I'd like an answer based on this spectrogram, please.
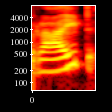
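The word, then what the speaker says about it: write: डब्ल्यू आर को र पढ़ते हैं। डब्ल्यू साइलेंट रहता है। तो राइट रॉन्ग।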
